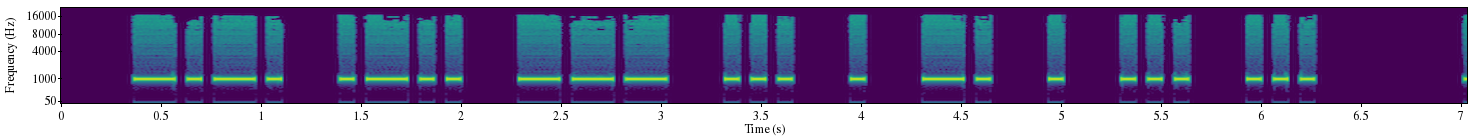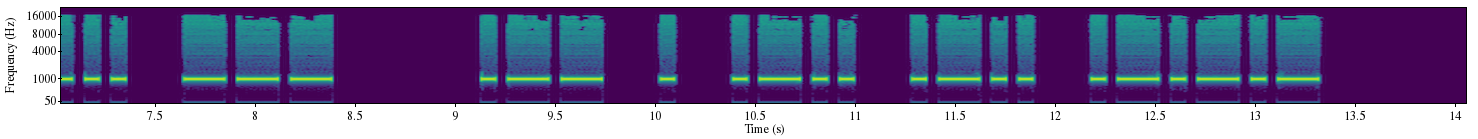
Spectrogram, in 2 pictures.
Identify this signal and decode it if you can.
Morse code, heard as a keyed tone, about 18 wpm, spaced as for 15 wpm, 1000 Hz. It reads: CLOSENESS SO WELL.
